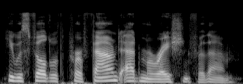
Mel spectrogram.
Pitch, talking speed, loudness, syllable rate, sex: 135 Hz, 195 wpm, -19 LUFS, 5.6 syllables/s, female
